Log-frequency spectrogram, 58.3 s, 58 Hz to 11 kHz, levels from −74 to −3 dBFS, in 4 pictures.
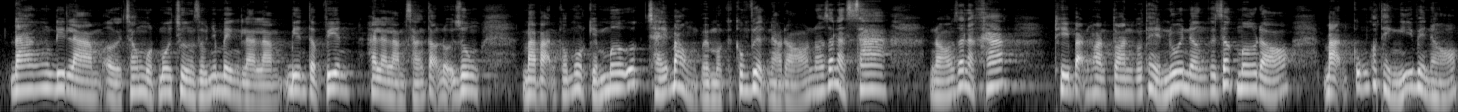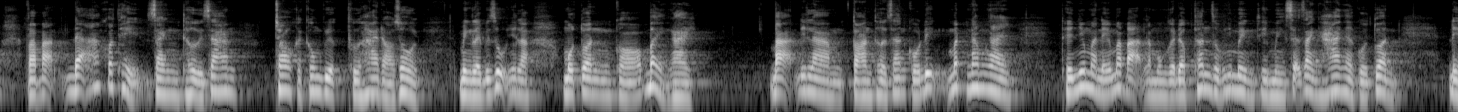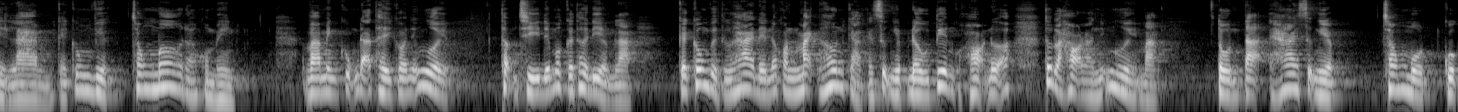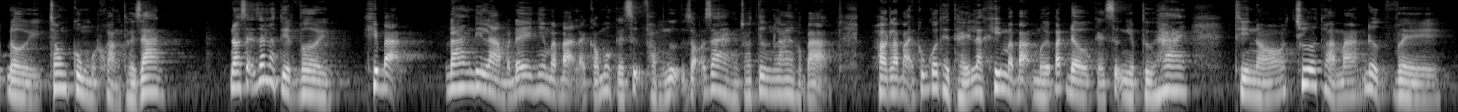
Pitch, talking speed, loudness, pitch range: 145 Hz, 255 wpm, -21 LUFS, 125-170 Hz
